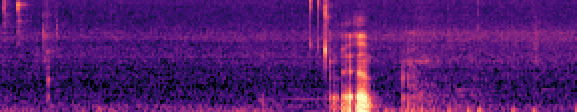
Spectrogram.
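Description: Near silence with a few faint, short clicks at a computer desk, then a single spoken word near the end.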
